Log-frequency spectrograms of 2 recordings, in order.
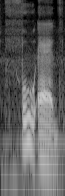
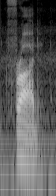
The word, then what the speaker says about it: Fuad: Yeah, it's Fuad, not fraud.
